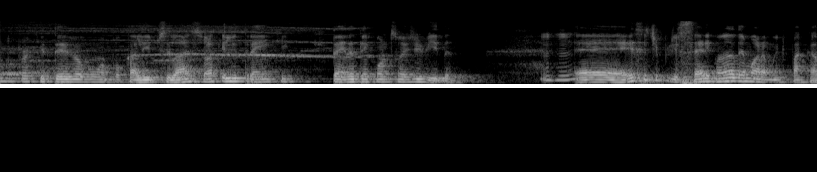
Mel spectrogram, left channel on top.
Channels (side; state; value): right; silent; digital silence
